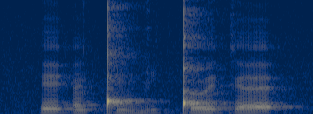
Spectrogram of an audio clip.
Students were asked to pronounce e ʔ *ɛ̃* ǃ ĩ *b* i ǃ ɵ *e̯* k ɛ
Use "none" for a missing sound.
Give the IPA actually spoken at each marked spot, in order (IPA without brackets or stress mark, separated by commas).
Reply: ɛ̃, b, e̯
